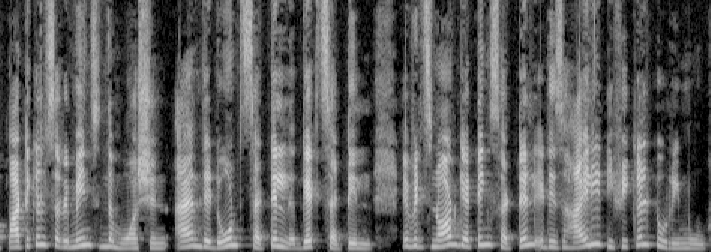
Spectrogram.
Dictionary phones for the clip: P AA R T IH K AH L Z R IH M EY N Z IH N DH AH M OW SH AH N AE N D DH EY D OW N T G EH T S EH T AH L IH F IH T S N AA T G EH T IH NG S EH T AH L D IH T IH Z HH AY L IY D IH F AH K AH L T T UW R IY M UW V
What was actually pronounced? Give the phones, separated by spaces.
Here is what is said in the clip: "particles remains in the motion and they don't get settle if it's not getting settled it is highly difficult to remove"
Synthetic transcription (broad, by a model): P AA R T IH K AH L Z R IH M EY N S IH N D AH M OW SH AH N AE N D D EY D OW N T G EH T S EH T AH L IH F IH T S N AA T G EH T IH NG S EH T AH L IH T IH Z HH AY L IY D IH F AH K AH L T T UW R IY M UW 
